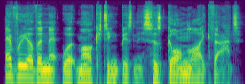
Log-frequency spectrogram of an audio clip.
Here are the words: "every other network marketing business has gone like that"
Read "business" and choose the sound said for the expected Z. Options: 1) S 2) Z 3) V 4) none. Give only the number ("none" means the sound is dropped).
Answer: 2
